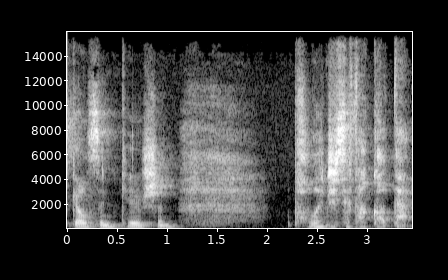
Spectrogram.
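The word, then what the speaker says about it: Gelsenkirchen: how you say it I've heard Gilson kkin and Gilson Kiren but I think it's Gilson Kiren apologies if I got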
